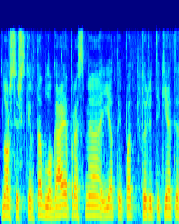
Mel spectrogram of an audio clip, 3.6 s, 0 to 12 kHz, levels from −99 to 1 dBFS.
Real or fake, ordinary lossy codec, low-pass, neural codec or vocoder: real; Opus, 64 kbps; 7.2 kHz; none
